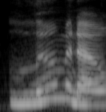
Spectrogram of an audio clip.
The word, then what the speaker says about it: Lumineux: That's Lumino with an X. Lumineux.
